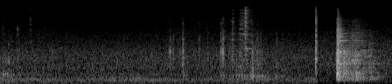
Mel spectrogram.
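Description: Food sizzles quietly in a metal pan.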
